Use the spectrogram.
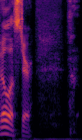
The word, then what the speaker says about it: Illis: of ill of iller it's my album I should know how to pronounce things they live in the city of illis and uh or used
